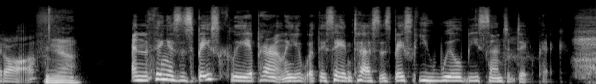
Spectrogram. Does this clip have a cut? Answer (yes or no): yes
